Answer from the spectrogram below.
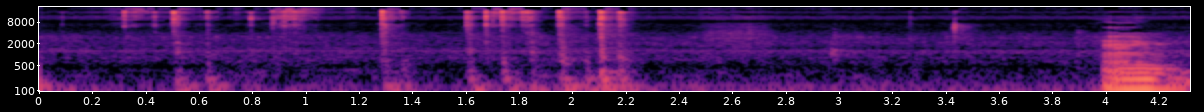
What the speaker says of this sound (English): and just type in update.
